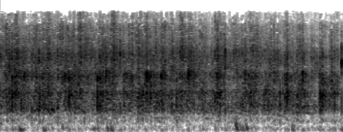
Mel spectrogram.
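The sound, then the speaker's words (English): An audience applauds an operational healthcare manager who runs an outpatient department, in a steady, dense round of clapping that holds at an even, fairly loud level for a few seconds without any speech. “Big round of applause for doing that job.”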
